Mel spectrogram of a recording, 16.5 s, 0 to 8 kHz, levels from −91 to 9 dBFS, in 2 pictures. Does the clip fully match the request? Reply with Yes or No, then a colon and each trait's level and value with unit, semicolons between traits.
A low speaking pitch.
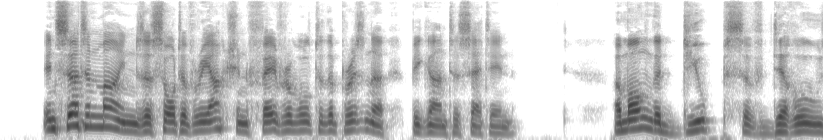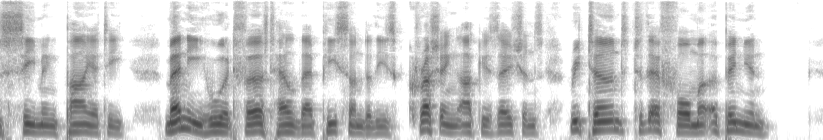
Yes: low, 120 Hz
